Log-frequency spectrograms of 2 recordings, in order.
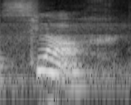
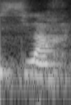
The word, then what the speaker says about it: slaag: So, if you say, ek is seker jy sal die eksamen slag. That's not right. And you think, oh no, that's not right. Ek bedoel slaag. Slaag. No, nie slag nie. Slaag.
